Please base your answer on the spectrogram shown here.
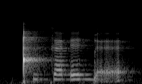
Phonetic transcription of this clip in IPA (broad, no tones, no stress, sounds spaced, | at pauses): ǃʰ i p k ɛ ʔ e ɡ͡b ɛ̰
